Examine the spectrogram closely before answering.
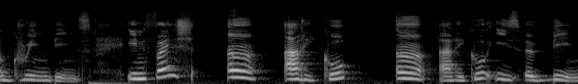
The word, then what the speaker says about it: haricot: You have a silent T at the end of haricot. We don't say haricot, but with what we call un H aspiré at the beginning. This is a rare instance where the H is silent but creates a cut. So there is no liaison.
